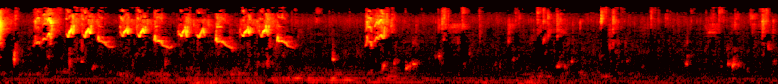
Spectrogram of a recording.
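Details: Java sparrow singing a varied song alongside rainwater: quick clusters of high, bell-like clicking notes in rhythmic bursts over the first five seconds, then scattered softer chips over a low watery background.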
